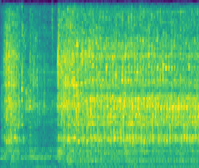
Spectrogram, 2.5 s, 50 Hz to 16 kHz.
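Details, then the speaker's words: Honda GX25 four-stroke trimmer started on choke and primer before its service, with low, very dark oil. It catches quickly and settles into a steady high buzz without sputtering or surging, running cleanly. "That fired up pretty good. Well, it did. Alright, I'm pretty convinced that's going to run."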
